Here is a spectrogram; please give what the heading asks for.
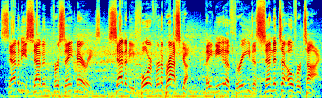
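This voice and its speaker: A man's voice: high voice, animated, moderate pace, over music. A young man calling basketball play-by-play for radio in clipped phrases, with emphatic calls on the big plays. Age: young adult. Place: indoor basketball arena. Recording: noisy live arena broadcast. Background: arena noise, bouncing ball.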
